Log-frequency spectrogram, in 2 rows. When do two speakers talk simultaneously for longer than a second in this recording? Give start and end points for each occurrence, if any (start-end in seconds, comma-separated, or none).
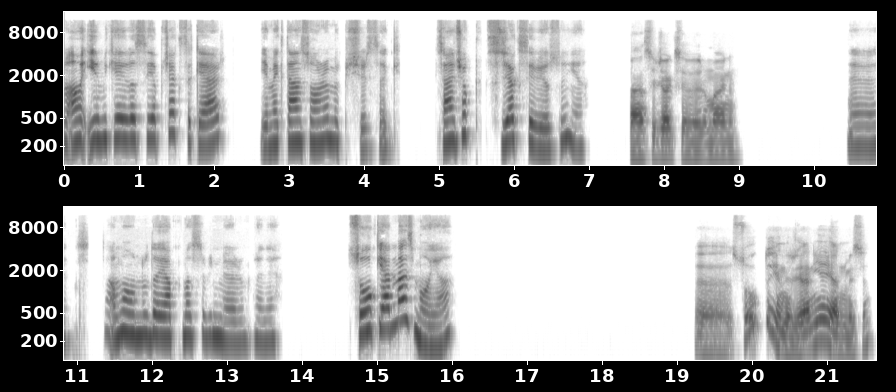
none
